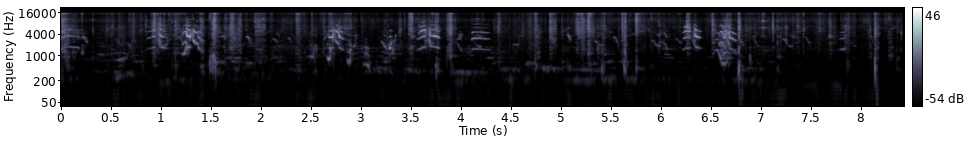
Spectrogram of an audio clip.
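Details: Chorus of grey francolin chicks: repeated high, slightly arched peeping notes in quick clusters about every second, over a background of clicks and scuffling.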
